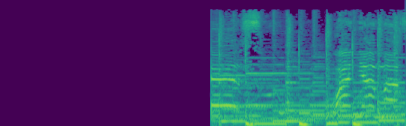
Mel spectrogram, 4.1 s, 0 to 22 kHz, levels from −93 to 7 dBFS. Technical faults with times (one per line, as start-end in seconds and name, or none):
0.00-2.12 audio dropout to silence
